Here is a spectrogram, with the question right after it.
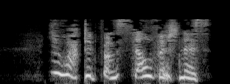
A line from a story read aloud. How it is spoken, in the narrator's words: Rin screamed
